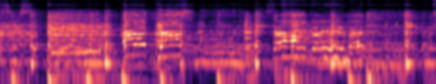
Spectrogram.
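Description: A live rock band playing amplified through a stage sound system: electric guitars over bass and drum beats, with a wavering sung lead line on top.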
